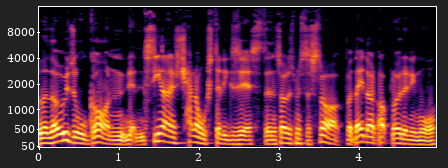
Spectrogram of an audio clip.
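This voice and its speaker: Speaking at a fairly quick pace with hardly any pauses, a man with an English accent uses lively intonation at a medium pitch. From England. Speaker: podcast co-host. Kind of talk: casual chat.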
